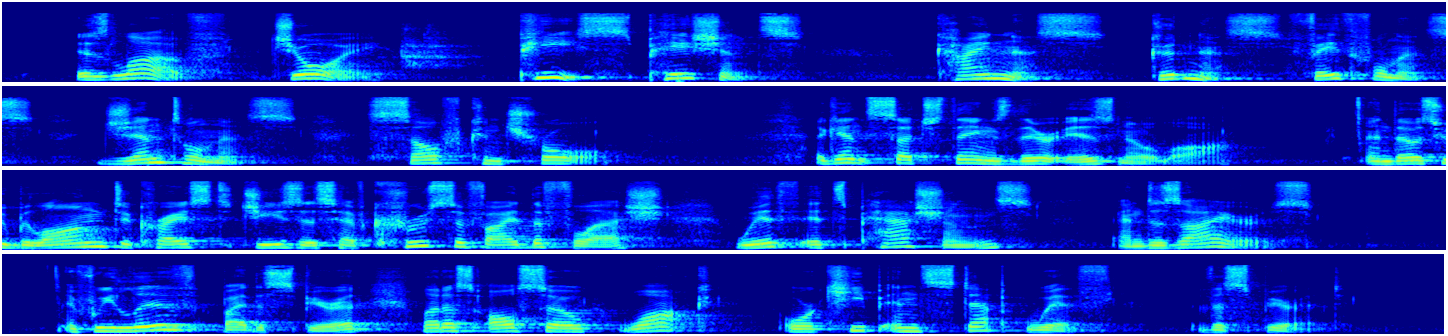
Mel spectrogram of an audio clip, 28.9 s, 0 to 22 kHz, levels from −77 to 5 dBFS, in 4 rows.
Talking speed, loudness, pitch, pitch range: 105 wpm, -35 LUFS, 170 Hz, 145-195 Hz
